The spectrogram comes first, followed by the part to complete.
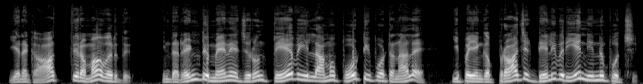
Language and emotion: Tamil, angry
